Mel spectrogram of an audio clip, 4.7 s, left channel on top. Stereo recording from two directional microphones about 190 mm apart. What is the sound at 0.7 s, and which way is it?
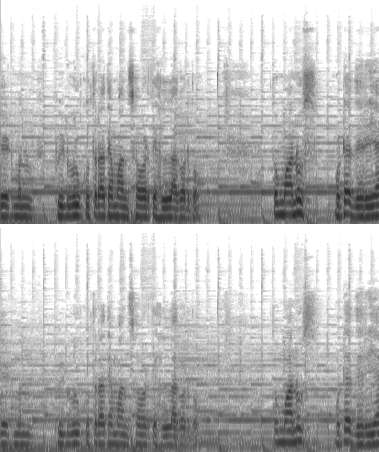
A man's voice, 25° left (ahead or behind).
